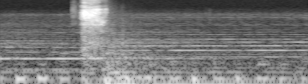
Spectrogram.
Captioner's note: sniffling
